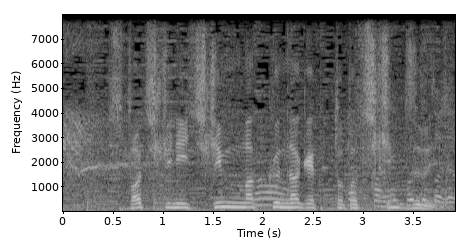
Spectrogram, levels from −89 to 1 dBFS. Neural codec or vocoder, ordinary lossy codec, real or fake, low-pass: none; none; real; none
